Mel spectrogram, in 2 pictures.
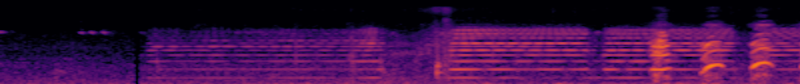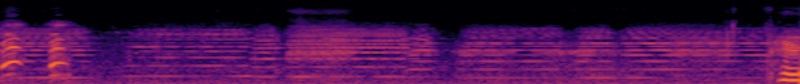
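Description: Accordion playing held chords. About four seconds in, four short rising yelps sound over it.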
